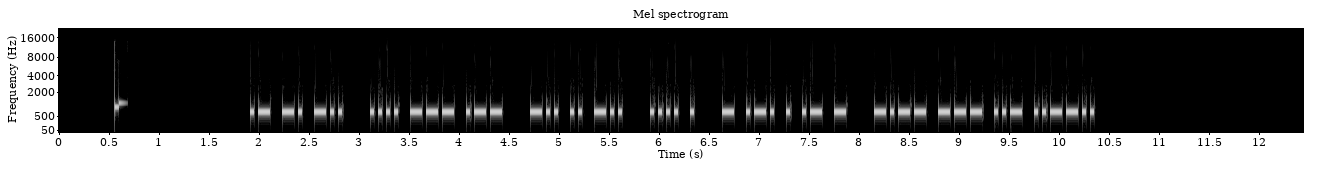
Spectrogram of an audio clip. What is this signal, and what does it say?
Morse code, heard as a keyed tone, about 30 wpm, 700 Hz. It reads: AND HOW DID HE TREAT YOU?
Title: Sentences from Top 1300 Words 30wpm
